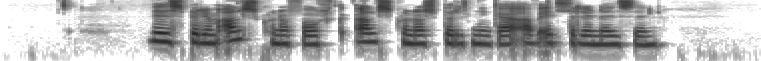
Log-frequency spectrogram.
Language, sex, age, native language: Icelandic, female, 20-29, Icelandic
